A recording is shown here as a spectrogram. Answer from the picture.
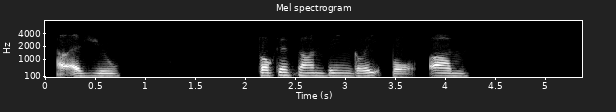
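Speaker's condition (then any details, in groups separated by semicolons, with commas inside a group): Cerebral palsy; past challenges speaking up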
